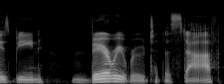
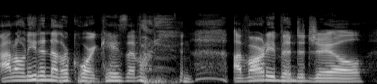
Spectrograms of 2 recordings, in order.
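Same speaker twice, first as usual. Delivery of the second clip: higher, louder mock protest; imitated freak-out; 5 semitones higher, 5 dB louder than usual. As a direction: act out someone freaking out, lightly hammed up. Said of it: "Gina's freaking out 'cause she's like".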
